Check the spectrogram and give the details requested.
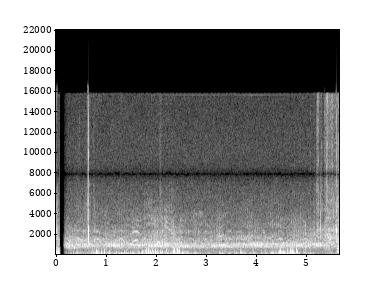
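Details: Thousands of sandhill cranes feeding in empty corn fields in the evening, a dense continuous chorus of overlapping rolling, honking calls from many birds at once, with scattered louder notes standing out over steady background noise.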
